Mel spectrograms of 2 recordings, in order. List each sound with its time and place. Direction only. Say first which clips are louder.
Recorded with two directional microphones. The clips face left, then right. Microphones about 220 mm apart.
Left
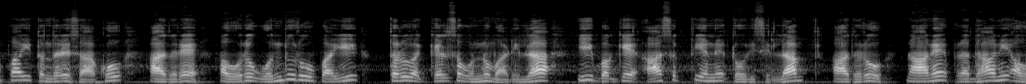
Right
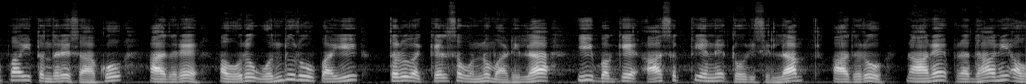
0.1 s a man's voice: right 5 dB; 35° right (ahead or behind)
